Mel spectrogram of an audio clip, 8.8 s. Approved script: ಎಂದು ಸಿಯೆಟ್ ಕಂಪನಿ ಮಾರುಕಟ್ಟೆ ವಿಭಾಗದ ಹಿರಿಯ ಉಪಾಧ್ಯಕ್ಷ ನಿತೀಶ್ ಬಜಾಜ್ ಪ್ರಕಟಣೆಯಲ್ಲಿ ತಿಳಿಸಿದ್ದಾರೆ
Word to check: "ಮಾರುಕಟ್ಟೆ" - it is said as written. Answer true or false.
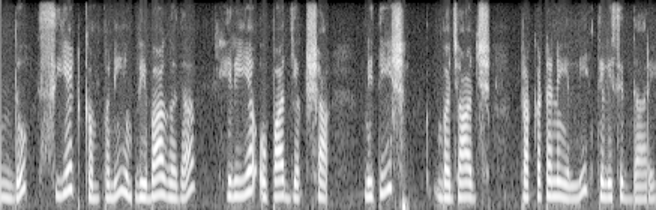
false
